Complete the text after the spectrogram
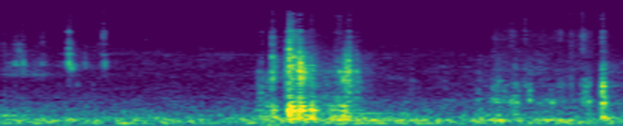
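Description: A small toy car clacks down onto a wooden tabletop.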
